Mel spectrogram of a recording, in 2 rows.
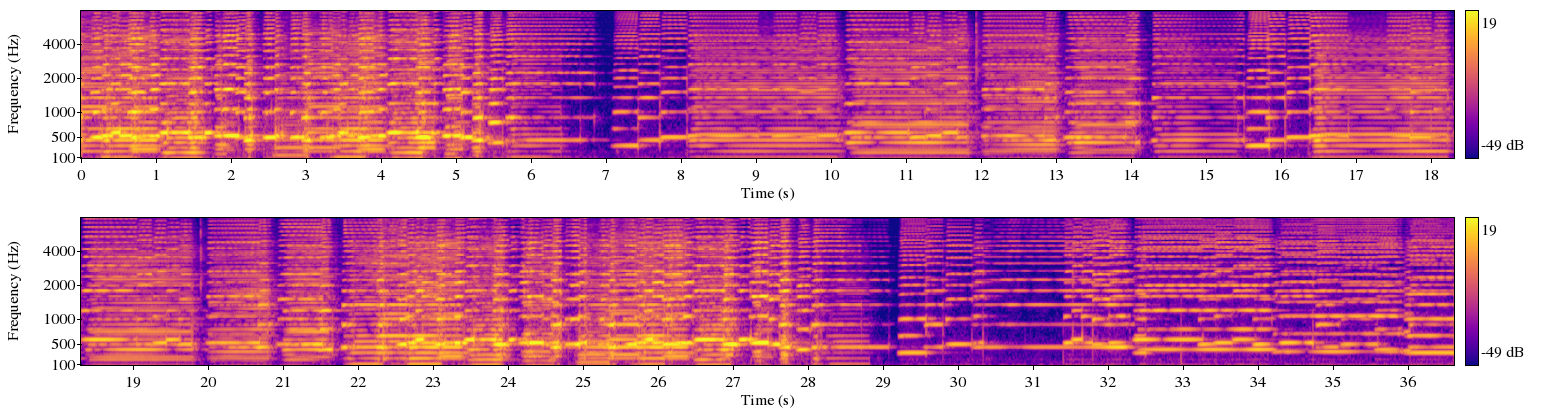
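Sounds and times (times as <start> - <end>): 
gavotte dance music for a ball: 0.0 - 36.6.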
